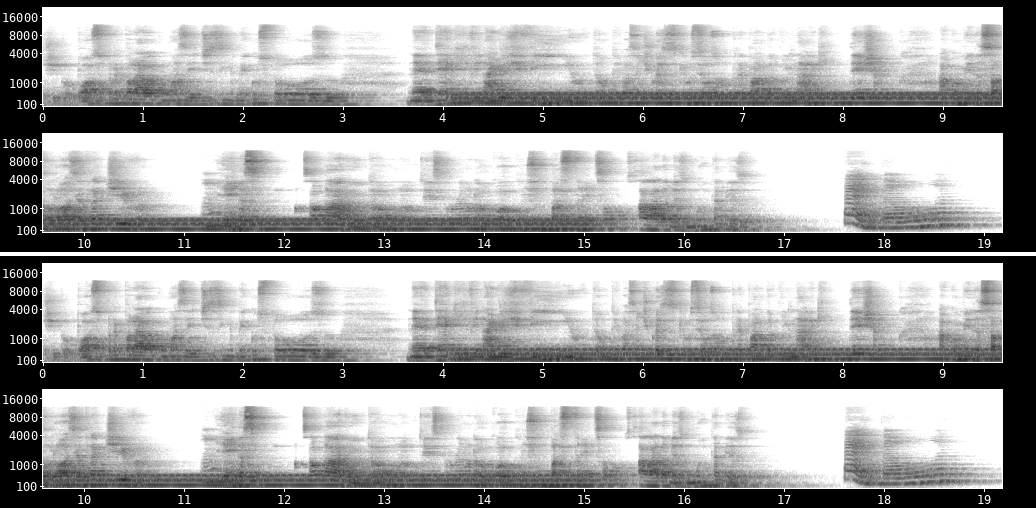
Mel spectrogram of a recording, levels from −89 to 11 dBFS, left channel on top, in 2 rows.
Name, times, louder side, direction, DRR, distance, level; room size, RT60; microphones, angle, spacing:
voice 1, 0.0-3.0 3.6-10.7 11.3-11.7 12.2-16.6, right 2 dB, 50° right, 0 dB, 0.4 m, -22 dB
sound 1, 4.0-15.1, left 1 dB, 20° left, 0.3 m, -19 dB
voice 2, 11.2-11.7 17.6-18.6, left 1 dB, 15° right, -1 dB, 0.6 m, -24 dB
3.2 x 2.3 x 4.0 m, 0.91 s
head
